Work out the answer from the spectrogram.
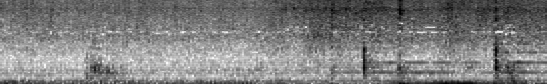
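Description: Chopped onion sizzling in hot oil in a steel kadai, stirred with a metal spatula. From about three and a half seconds in, the spatula strikes the pan three times with sharp clicks, and the pan rings faintly.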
